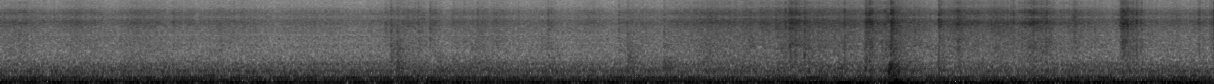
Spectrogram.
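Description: Steady low room hum with a few faint rustles and clicks, one slightly louder about four seconds in.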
